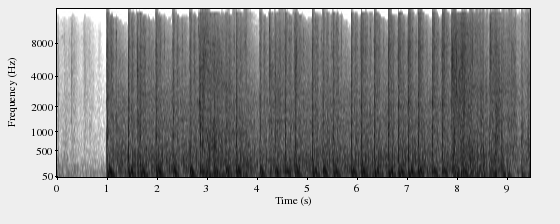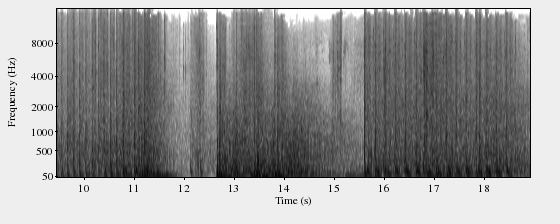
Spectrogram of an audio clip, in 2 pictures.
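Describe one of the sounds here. A rifle fires repeated shots.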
